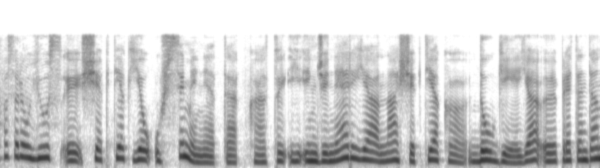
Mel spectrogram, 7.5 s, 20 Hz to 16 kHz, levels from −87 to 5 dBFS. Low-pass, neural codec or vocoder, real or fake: 7.2 kHz; codec, 16 kHz, 2 kbps, FunCodec, trained on Chinese and English, 25 frames a second; fake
